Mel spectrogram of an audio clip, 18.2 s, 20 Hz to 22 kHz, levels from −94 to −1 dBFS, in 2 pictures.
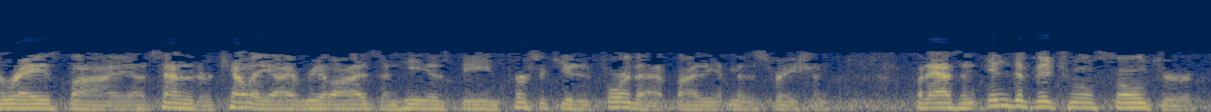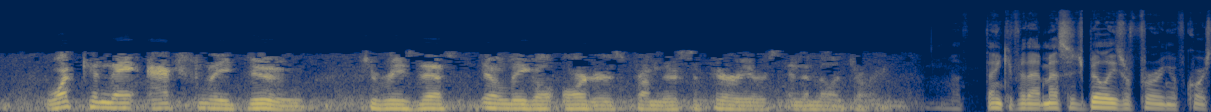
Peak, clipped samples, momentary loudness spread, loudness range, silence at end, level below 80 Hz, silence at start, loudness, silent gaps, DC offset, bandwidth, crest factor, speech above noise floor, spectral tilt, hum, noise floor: -10 dBFS; under 0.1%; 11 LU; 5 LU; 0 s; -56 dBFS; 0 s; -29 LUFS; none; under 0.1%; 11.5 kHz; 18 dB; 27 dB; -7 dB/octave; none; -56 dBFS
